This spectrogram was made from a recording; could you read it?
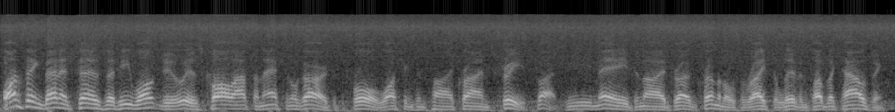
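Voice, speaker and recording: A man's voice: mid-range voice, a little fast, few pauses, warm tone, poor audio. An American man anchoring a scripted television newscast, heard on a hissy late-eighties tape. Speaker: news anchor.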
